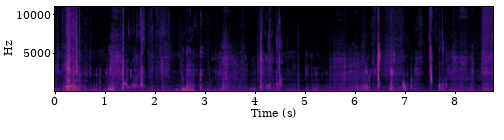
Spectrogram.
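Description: A person chewing crunchy food close to the microphone: irregular crunches and wet mouth clicks, with a sharper cluster of crunches near the end.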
